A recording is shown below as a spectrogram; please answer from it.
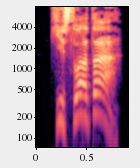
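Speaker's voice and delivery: high, sharp order; commanding. A narrator's reading. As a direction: call out a battle command. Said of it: "приказала чёрная баронесса". (приказной выкрик)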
